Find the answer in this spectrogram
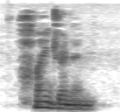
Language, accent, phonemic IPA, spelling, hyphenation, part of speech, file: English, Southern England, /ˈhʌɪdɹənɪm/, hydronym, hy‧dro‧nym, noun, LL-Q1860 (eng)-hydronym.wav
- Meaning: The name of a river, lake, sea or any other body of water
